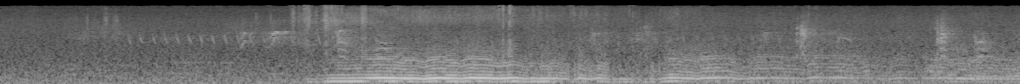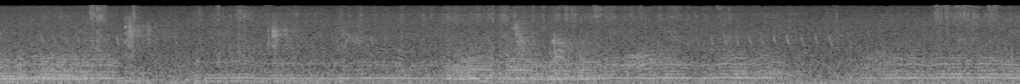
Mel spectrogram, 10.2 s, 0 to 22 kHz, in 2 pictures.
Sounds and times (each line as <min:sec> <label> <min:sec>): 0:01.3 Bees and bumblebees are buzzing 0:10.2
